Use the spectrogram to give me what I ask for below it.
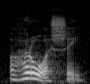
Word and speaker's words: грошей: і кількості грошей і правильного наголосу в цьому слові на другий склад грошей говоріть українською правильно адже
